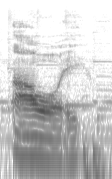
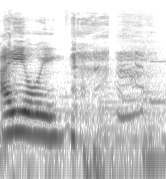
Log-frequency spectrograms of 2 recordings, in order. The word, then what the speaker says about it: Aoi: There's no Y sound in there. It's A-O-E. I-O-E. Yeah. So aoi. I-O-E. It's like saying owie, I-O. but like not in pain.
